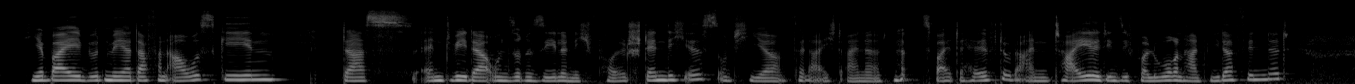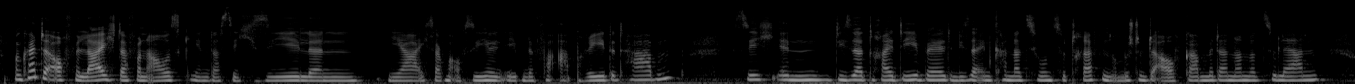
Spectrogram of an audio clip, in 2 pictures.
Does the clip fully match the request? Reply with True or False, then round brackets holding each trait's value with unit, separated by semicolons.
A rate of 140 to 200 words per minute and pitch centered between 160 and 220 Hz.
False (130 wpm; 190 Hz)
